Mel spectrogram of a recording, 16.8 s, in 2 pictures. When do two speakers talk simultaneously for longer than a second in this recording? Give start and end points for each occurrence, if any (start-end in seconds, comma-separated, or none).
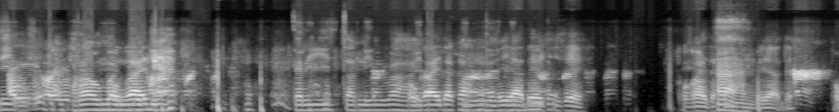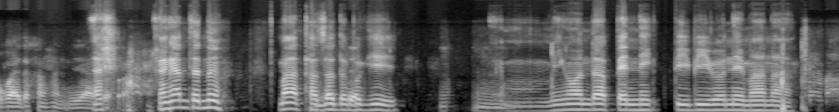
4.1-5.5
